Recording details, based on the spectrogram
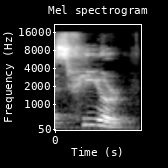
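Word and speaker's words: sphere: اي ساكن اي يبقى سفير والار يا جماعه سفير سفير طب البي اتش هنا هقول له طبعا الفونكس بتاعتي هقول له بنطقها اف اي بي اتش بنطقها زي كلمه اليفانت يبقى سفير سفير مش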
